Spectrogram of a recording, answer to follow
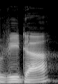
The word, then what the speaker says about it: রিটা: দেখো এখানে রিটা না কিন্তু রিডা। রিডা হবে উচ্চারণ।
